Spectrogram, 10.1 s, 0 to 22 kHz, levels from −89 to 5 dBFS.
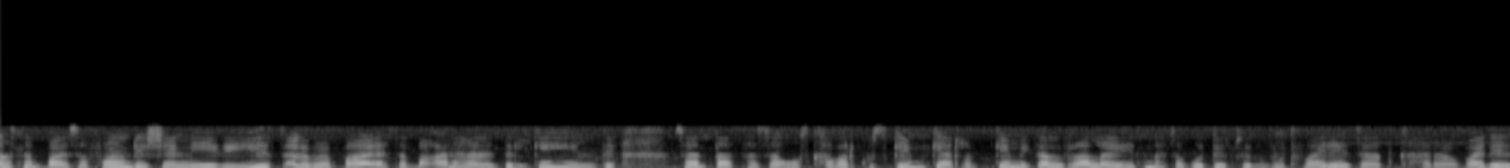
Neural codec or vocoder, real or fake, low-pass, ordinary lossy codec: none; real; 5.4 kHz; none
